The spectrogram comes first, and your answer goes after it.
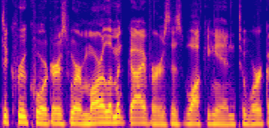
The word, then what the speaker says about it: McGivers: of course he does he's like uh he's like spoka what's her name what's her name um mcgivers and spot corrects him and says it's macgyvers sure enough cut to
